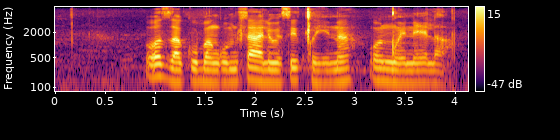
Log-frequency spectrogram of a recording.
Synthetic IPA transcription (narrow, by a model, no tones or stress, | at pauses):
ɔzakʼuɓaŋɡʱom̩ɬaliwesiɡ͡ǀʱinaɔŋ͡ǀʱwɛnɛːla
